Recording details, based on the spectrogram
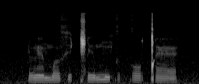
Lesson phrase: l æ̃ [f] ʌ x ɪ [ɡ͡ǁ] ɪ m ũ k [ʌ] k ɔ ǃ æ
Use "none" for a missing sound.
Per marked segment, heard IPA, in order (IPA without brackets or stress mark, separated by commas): m, ǁ, ʌ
